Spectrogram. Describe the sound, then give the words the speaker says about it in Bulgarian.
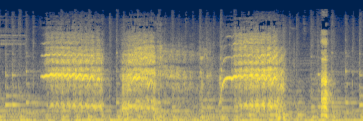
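A horse whinnies loudly in several long, shaky bursts, with a brief sharp sound near the end and faint clip-clop of hooves underneath. “Искам да се превърнеш в здрав и красив кон, който да яздя.”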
